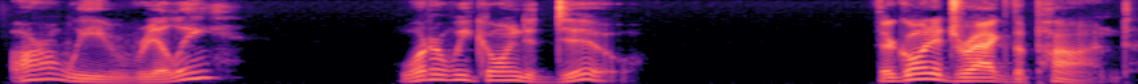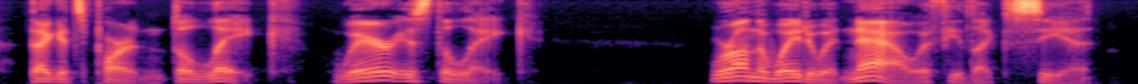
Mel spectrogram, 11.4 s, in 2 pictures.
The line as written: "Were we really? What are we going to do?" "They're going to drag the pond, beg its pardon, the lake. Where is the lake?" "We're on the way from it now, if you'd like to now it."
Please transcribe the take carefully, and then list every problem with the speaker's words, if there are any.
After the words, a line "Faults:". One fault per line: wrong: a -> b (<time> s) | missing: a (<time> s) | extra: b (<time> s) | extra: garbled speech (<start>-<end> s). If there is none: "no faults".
"Are we really? What are we going to do?" "They're going to drag the pond, beg its pardon, the lake. Where is the lake?" "We're on the way to it now, if you'd like to see it."
Faults:
wrong: Were -> Are (0.1 s)
wrong: from -> to (9.7 s)
wrong: now -> see (10.8 s)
